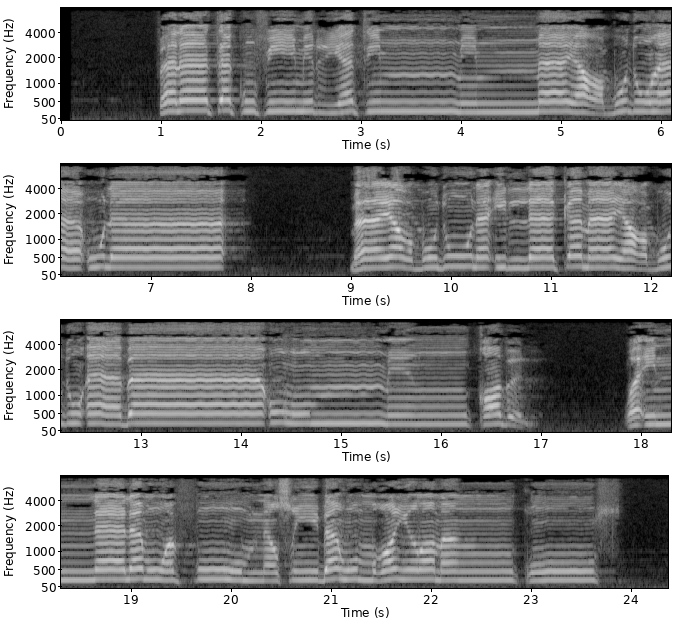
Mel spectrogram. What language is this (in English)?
Arabic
